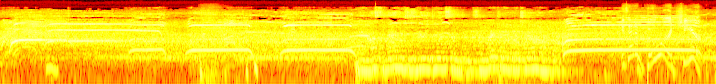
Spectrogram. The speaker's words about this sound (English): It's a French boo. That's a booing is like a national sport in Quebec. It's a high-pitched boo. It's amazing.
